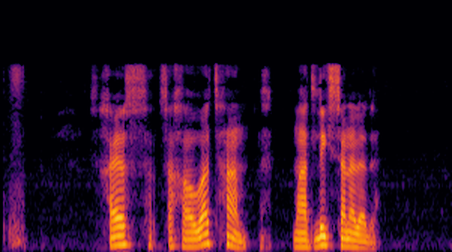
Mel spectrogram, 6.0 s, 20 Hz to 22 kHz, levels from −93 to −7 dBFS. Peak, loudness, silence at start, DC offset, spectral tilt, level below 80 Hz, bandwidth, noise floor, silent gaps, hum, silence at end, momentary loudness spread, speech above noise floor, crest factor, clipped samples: -6 dBFS; -24 LUFS; 0.15 s; under 0.1%; -5.5 dB/octave; -62 dBFS; 8 kHz; -75 dBFS; none; none; 1 s; 14 LU; 50 dB; 22 dB; under 0.1%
